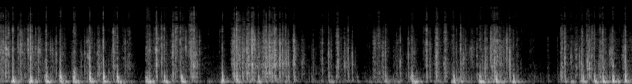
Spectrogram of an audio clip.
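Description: Small light pieces patter onto a hard surface.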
